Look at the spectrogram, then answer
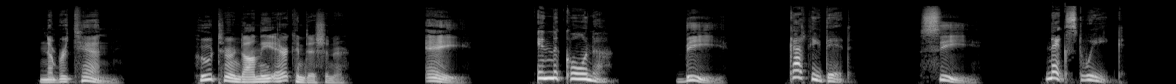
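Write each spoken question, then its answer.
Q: Who turned on the air conditioner?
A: B: Kathy did.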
